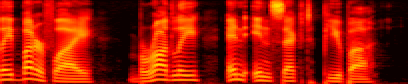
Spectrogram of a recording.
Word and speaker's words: pupa: butterfly broadly an insect pupa i want to say the the word looks like it's spell uh pronounced papa but that would have two peas this it's it's pupa 1b the hardened outer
